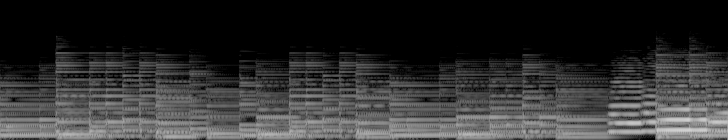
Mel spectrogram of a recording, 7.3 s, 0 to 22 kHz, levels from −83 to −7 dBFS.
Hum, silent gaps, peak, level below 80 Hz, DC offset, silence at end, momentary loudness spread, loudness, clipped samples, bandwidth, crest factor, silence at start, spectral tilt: none; none; -14 dBFS; -56 dBFS; under 0.1%; 0 s; 13 LU; -32 LUFS; under 0.1%; 7 kHz; 18 dB; 0 s; -9 dB/octave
